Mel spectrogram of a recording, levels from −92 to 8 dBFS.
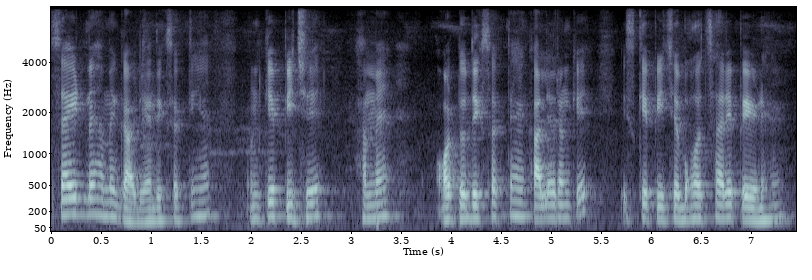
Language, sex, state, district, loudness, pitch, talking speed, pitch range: Hindi, male, Gujarat, Valsad, -21 LUFS, 135 Hz, 185 wpm, 130-150 Hz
